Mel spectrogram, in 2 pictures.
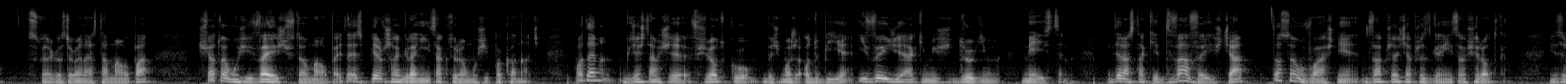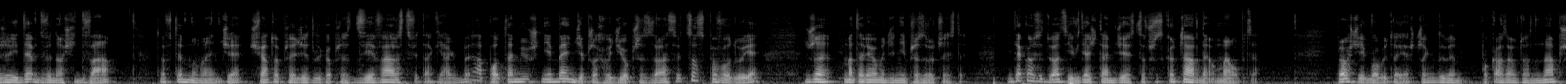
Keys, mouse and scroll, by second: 28.9 Escape, 29.7-30.1 scroll down 4, 30.1 x, 30.9 shift+a.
